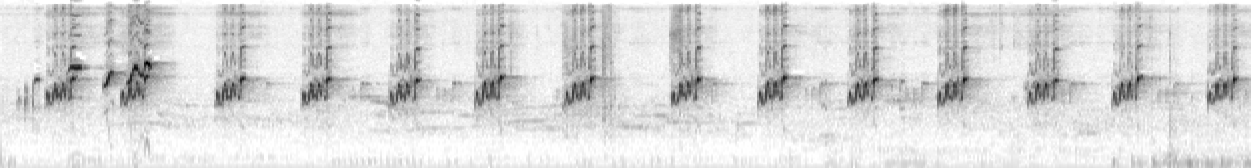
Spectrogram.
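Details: Kutilang emas, or ruby-throated bulbul, delivering a clean, rhythmic lure song of short bubbly warbled phrases repeated nearly twice a second in an otherwise quiet setting.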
